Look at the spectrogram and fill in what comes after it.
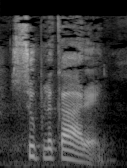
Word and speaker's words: supplicare: Even though it's a noun, supplication comes from the Latin verb, and wait for this fancy pronunciation, supplicare.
